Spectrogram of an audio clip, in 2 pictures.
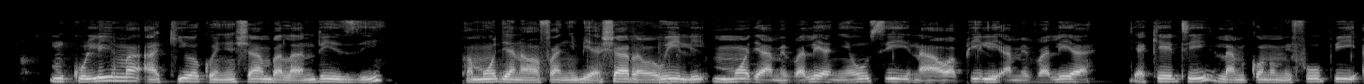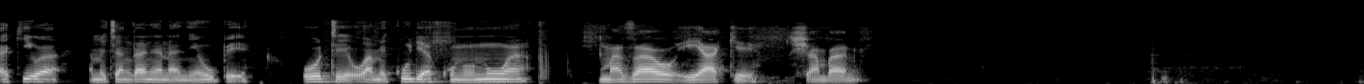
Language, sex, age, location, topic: Swahili, male, 25-35, Mombasa, agriculture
